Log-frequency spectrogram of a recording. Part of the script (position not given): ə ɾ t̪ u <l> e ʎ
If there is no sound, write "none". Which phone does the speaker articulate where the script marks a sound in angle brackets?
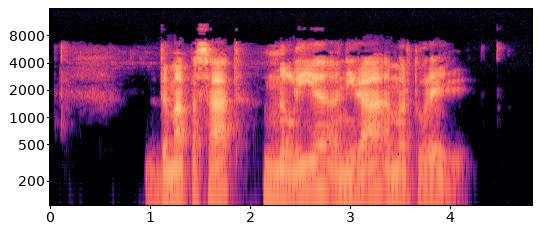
ɾ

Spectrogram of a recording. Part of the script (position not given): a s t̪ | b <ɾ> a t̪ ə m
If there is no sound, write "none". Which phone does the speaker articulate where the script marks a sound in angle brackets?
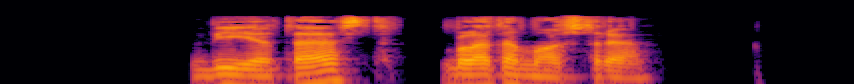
l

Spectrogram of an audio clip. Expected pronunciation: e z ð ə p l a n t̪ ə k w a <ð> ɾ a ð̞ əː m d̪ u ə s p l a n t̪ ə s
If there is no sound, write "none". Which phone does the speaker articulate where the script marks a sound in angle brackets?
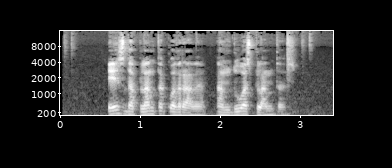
ð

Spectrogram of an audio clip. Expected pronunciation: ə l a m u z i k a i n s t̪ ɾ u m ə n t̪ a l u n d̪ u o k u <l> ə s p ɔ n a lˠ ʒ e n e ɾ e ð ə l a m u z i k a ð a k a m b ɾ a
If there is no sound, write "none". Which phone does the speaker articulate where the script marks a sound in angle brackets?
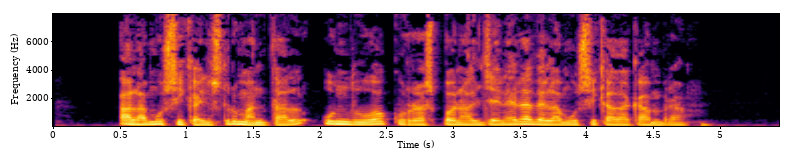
r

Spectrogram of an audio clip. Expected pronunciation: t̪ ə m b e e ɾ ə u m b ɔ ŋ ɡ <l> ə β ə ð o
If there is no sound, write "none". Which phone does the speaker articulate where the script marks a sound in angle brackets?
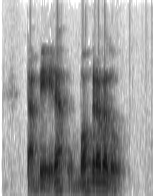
ɾ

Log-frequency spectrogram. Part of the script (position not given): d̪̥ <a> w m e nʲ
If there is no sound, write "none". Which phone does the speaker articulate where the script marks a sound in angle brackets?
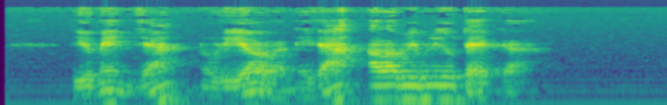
i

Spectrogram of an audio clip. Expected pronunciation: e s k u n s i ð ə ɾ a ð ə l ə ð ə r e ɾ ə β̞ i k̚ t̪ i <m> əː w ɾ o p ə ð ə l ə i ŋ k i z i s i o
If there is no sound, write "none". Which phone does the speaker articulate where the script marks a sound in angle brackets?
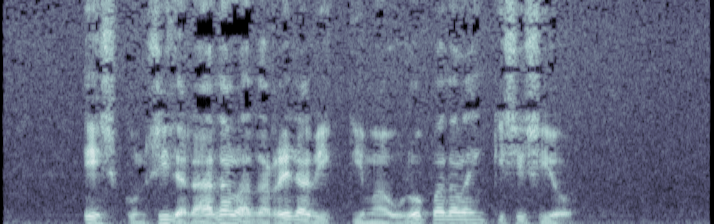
m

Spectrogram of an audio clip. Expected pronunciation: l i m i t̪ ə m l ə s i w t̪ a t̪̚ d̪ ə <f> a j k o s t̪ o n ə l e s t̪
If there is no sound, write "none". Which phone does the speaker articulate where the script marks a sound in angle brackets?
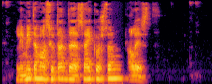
s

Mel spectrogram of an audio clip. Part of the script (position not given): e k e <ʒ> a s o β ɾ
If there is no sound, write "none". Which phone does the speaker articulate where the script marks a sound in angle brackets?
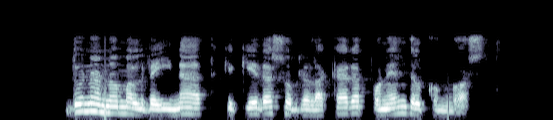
ð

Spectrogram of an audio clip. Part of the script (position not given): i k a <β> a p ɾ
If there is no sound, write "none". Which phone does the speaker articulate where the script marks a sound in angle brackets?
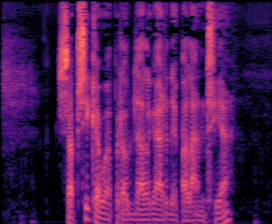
w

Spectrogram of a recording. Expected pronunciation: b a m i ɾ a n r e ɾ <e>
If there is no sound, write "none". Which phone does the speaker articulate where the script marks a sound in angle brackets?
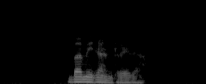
a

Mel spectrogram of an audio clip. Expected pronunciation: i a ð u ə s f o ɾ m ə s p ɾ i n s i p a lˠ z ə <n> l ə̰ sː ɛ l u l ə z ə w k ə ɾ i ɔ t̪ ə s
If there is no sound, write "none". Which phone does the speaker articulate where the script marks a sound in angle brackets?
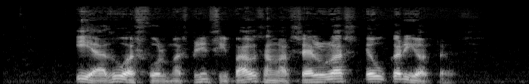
n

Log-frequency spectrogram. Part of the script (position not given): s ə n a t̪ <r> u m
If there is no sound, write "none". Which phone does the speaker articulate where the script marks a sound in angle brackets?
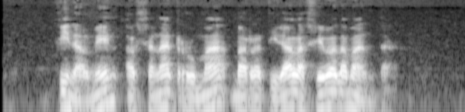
r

